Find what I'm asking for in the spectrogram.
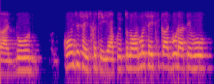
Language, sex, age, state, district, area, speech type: Hindi, male, 18-30, Madhya Pradesh, Jabalpur, urban, conversation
